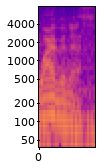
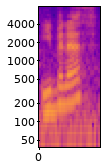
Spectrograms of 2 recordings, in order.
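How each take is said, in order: First: The name does not begin with an 'ee' sound. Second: The name begins with an 'ee' sound. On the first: This follows ordinary English spelling rules. "I say Wybineth" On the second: This is how the game wants it said. "the correct pronunciation is supposed to be uh, Ibaneth"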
